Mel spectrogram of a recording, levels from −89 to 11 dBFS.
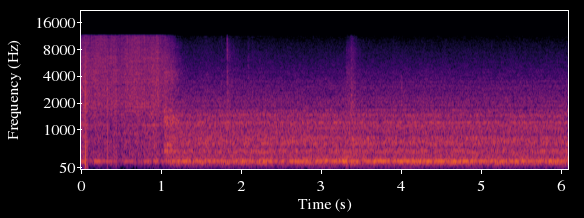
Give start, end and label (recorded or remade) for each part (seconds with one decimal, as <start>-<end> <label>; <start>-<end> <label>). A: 0.0-6.1 recorded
